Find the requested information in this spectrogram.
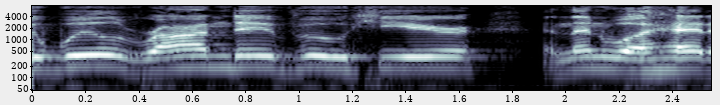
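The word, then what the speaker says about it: rendezvous: cafe with his fiance a randevu another two-part word this is using two French words and it's a very common English expression a randevu is when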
